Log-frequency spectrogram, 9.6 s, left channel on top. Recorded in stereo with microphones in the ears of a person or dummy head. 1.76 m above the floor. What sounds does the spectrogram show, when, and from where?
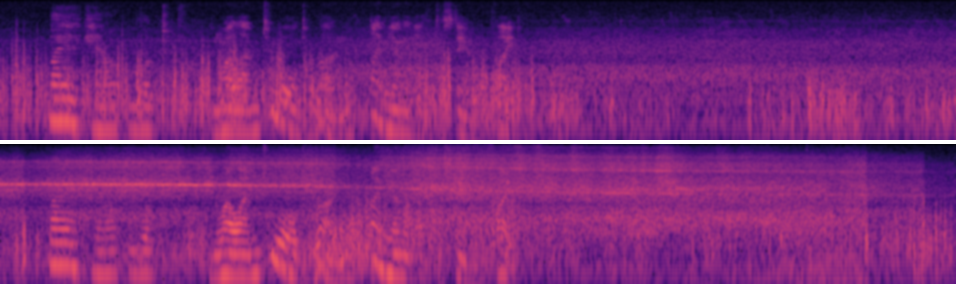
0.5 s a woman speaking: 5° right (ahead or behind), 0.9 m
2.1 s a man speaking: 50° right (ahead or behind), 0.6 m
